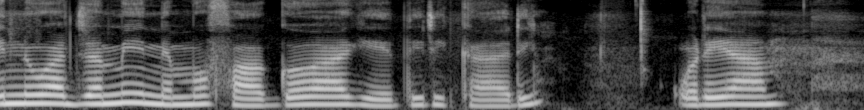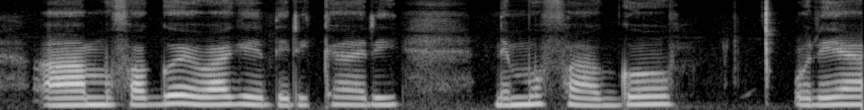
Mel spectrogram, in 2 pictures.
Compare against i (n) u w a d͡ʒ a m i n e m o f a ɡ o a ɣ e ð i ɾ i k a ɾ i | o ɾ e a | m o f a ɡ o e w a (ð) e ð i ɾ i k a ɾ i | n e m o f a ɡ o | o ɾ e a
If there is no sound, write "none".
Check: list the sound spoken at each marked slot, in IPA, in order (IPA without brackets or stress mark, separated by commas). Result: n, ɣ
